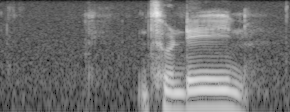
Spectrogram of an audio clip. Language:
Venda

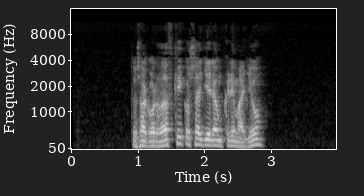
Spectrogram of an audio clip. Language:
Aragonese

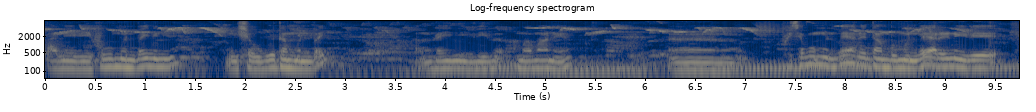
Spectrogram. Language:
Bodo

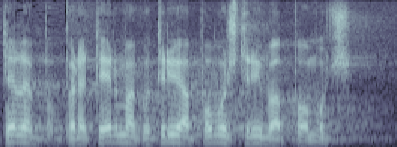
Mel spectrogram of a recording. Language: Croatian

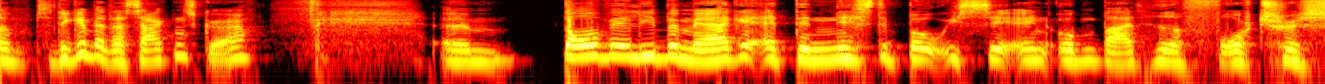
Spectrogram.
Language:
Danish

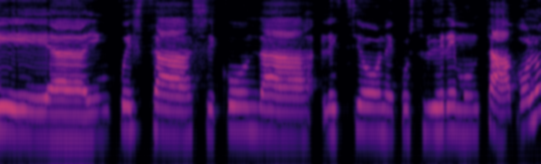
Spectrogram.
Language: Italian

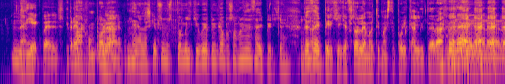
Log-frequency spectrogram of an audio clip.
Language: Greek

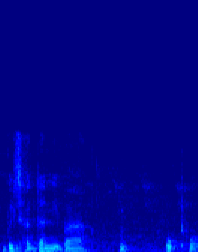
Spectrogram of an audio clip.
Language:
Bodo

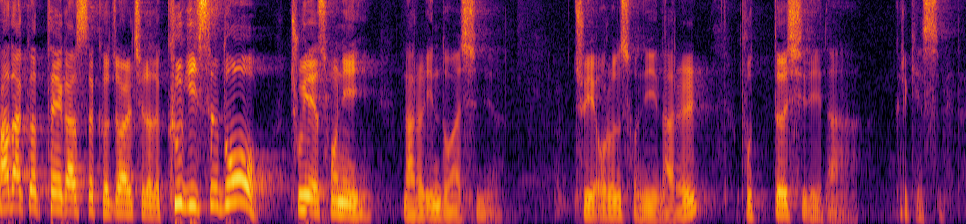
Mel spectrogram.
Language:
Korean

